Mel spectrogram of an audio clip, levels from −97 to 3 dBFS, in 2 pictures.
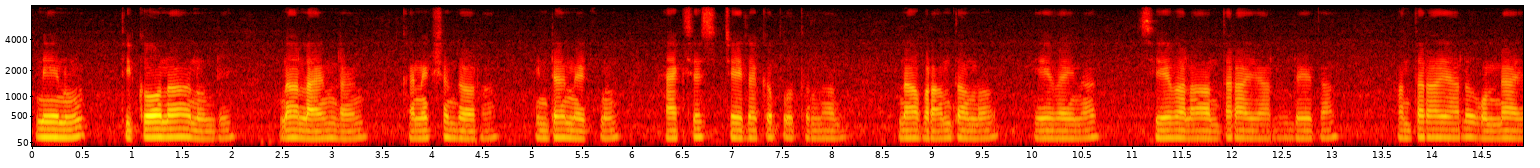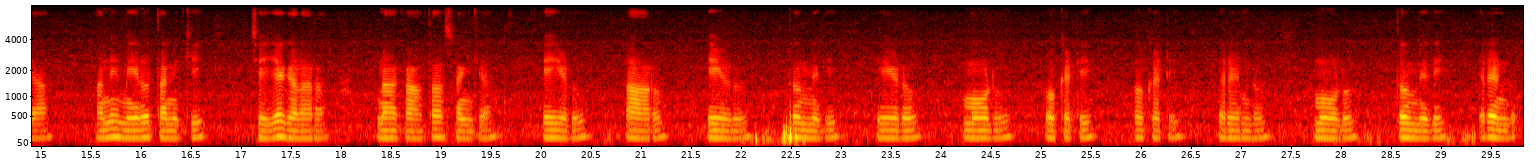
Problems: constant background noise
